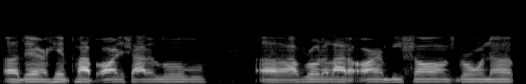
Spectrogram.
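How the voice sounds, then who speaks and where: A man's voice: mid-range voice, completely flat delivery, brisk, dry recording. A man in his early thirties, a guest musician talking casually in street slang on a video call. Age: early 30s. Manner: laid-back street slang, fillers like bro. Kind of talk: casual interview chat. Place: dark room at home. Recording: dry, tinny phone-like video call.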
